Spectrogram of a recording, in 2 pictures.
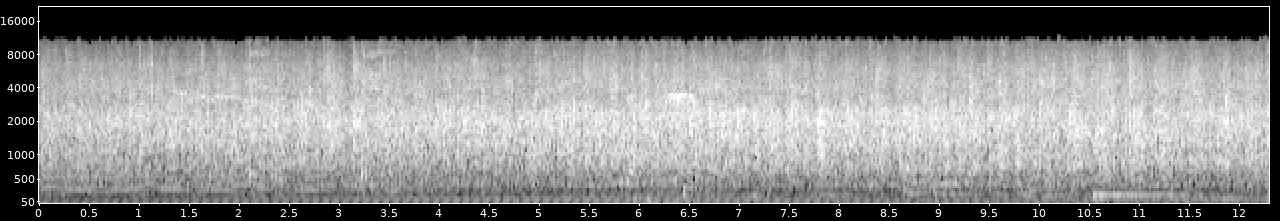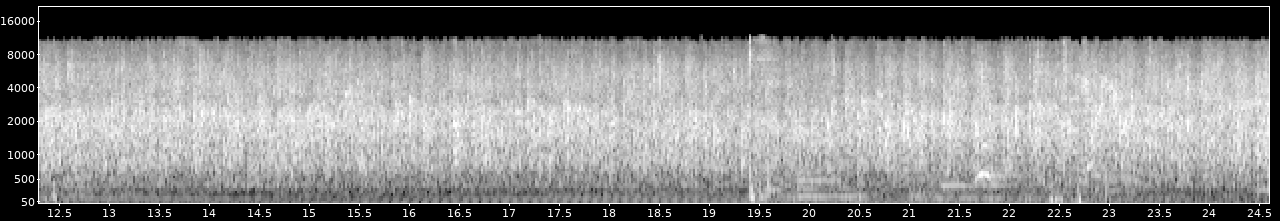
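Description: Audience applauding, swelling a little over the first few seconds and then holding steady.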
